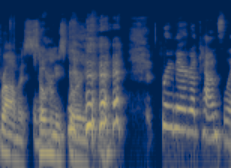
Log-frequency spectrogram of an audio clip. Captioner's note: laughs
